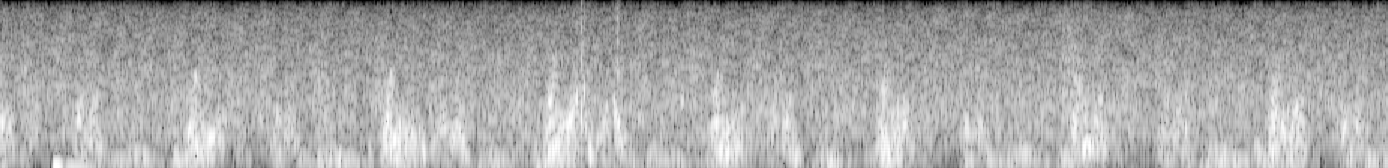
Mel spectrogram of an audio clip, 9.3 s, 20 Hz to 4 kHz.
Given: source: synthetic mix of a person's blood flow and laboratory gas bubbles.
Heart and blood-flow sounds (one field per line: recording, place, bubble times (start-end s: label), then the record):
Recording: Doppler ultrasound of blood flow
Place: precordium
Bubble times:
2.79-2.87 s: bubbles
3.81-3.98 s: bubbles
4.07-4.18 s: bubbles
4.52-4.58 s: bubbles
From the record:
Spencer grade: 2 (many but less than half of the cardiac periods contain bubble signals, singularly or in groups)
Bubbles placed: only in the low amplitude regions of the cardiac cycle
